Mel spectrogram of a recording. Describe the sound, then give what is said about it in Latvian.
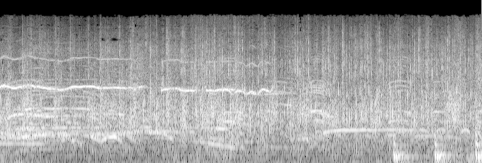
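Sustained audience applause and cheering for a speech by minister Sanita Mūžniece, fills the whole stretch, a dense steady wash of clapping with whoops and cheers rising over it, loud throughout with no pause. “Aplausus Sanitai Mūžniecei!”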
